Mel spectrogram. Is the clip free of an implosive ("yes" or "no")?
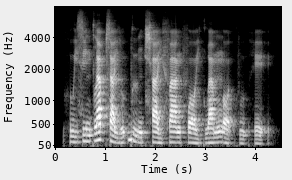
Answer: yes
